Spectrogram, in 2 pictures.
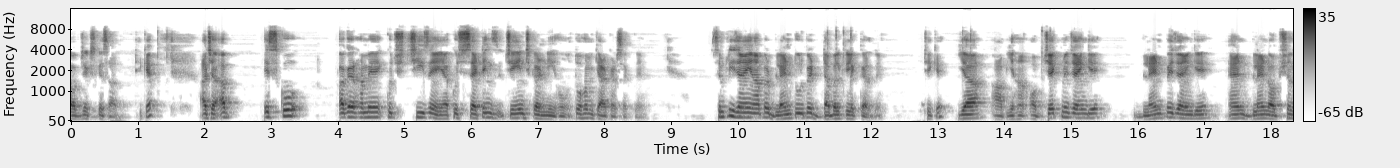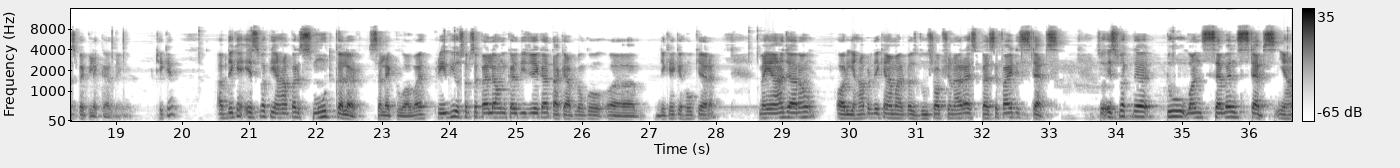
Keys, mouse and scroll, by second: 1.2 click, 11.3 click, 18.9-23.4 drag, 23.8 click, 28.4 click, 32.5-36.6 drag.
